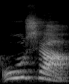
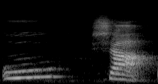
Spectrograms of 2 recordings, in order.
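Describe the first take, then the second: First: Said in the usual way. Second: ऊषा with the long ऊ held very slowly; stretched demo word. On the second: Shown as a demonstration. Teacher to young pupils modelling long ऊ, slowly drawn out. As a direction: draw out the ऊ in ऊषा, slow and high. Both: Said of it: "उन्हें किस प्रकार बोलेंगे".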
